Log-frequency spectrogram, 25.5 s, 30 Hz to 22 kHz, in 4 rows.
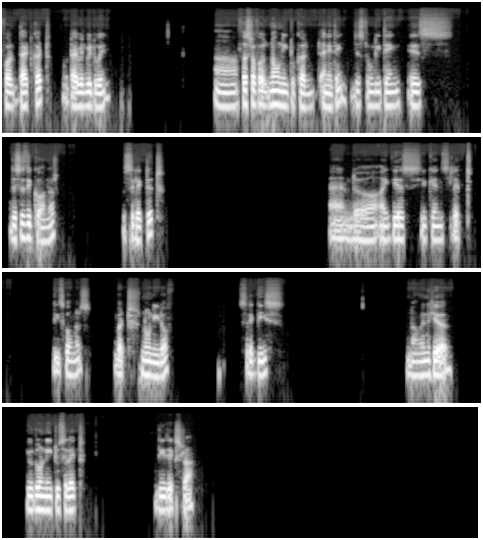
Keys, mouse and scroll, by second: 3.7-7.6 middle drag, 7.6 alt+shift+click, 8.2-10.5 middle drag, 10.5-11.0 scroll up 1, 11.0-14.6 shift+middle drag, 12.0-12.5 scroll up 1, 14.6-15.2 scroll down 3, 15.2-17.3 shift+middle drag, 17.3 alt+shift+click, 17.9-18.3 scroll up 3, 18.3-19.7 shift+middle drag, 19.7 ctrl+click, 19.8-20.1 scroll down 1, 20.1 middle click, 21.0-21.4 scroll up 2, 21.4-23.0 shift+middle drag, 23.0 scroll down 2, 23.3-24.5 shift+middle drag, 24.5 ctrl+click, 24.7-25.5 middle drag.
